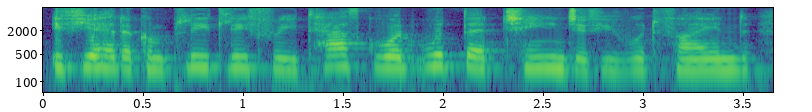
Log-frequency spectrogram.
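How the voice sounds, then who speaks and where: A woman's voice: medium pitch, steady tone, fairly quick, darkish tone. Female audience member; friendly, probing question in a lecture room. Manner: friendly, searching, restarts. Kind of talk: asking a question at a conference.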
